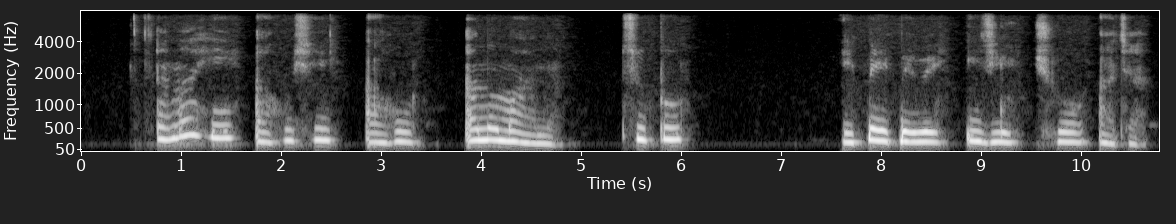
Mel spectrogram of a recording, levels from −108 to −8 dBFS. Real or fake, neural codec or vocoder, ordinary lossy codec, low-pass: real; none; none; 7.2 kHz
